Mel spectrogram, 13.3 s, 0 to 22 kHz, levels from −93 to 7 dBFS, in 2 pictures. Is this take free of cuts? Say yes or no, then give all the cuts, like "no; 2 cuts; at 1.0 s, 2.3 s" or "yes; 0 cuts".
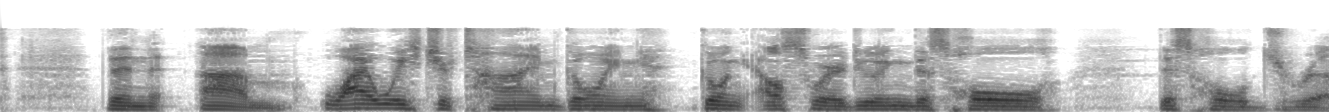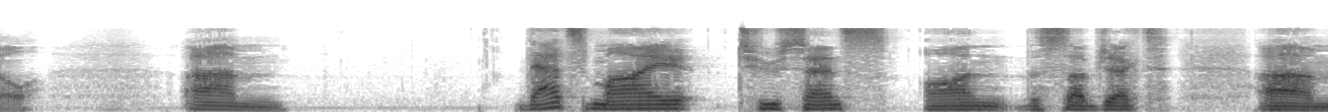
no; 1 cut; at 1.5 s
